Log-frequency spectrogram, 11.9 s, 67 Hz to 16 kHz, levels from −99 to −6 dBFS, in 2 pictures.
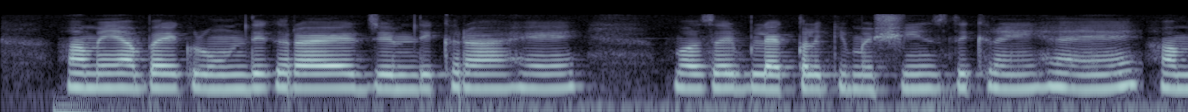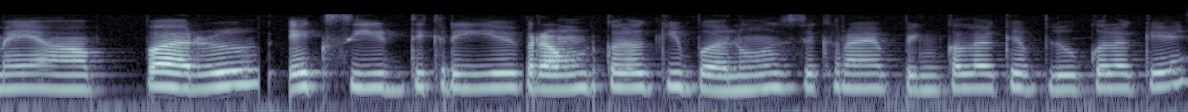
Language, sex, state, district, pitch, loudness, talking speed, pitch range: Hindi, female, Chhattisgarh, Balrampur, 220 Hz, -32 LUFS, 210 wpm, 215-225 Hz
